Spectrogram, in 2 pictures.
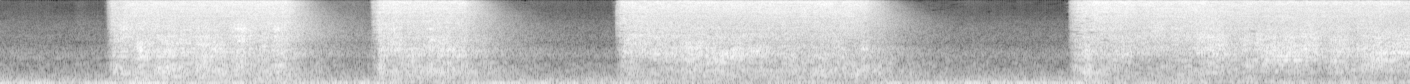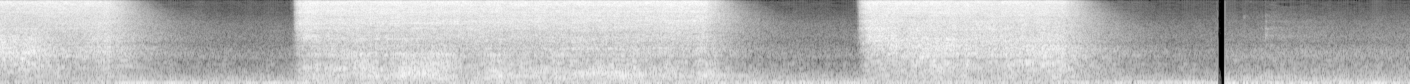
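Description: Aerosol spray can hissing in six separate bursts, each about one to two seconds long, with short pauses between.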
